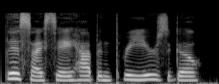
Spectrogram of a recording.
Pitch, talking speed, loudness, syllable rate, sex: 205 Hz, 190 wpm, -18 LUFS, 5.2 syllables/s, female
